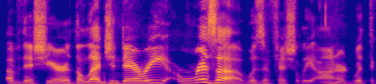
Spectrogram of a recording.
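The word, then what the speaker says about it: RZA: The legendary Rizza was officially honored with the culture pronounced like pizza.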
